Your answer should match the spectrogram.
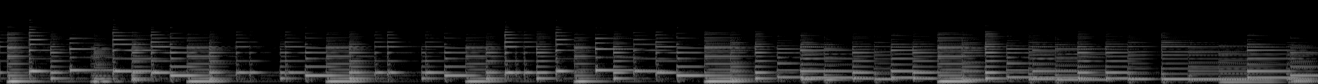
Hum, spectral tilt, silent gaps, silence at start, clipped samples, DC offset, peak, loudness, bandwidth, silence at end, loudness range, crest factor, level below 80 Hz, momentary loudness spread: none; -8 dB/octave; none; 0 s; under 0.1%; under 0.1%; -18 dBFS; -35 LUFS; 6.4 kHz; 0 s; 2 LU; 16 dB; -66 dBFS; 7 LU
